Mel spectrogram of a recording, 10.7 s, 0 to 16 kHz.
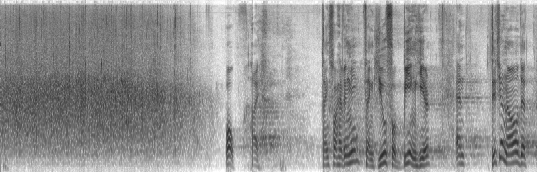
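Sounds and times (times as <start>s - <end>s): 
audience applause: 0.0s - 4.5s
speech: 4.5s - 5.8s, 6.4s - 10.7s.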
